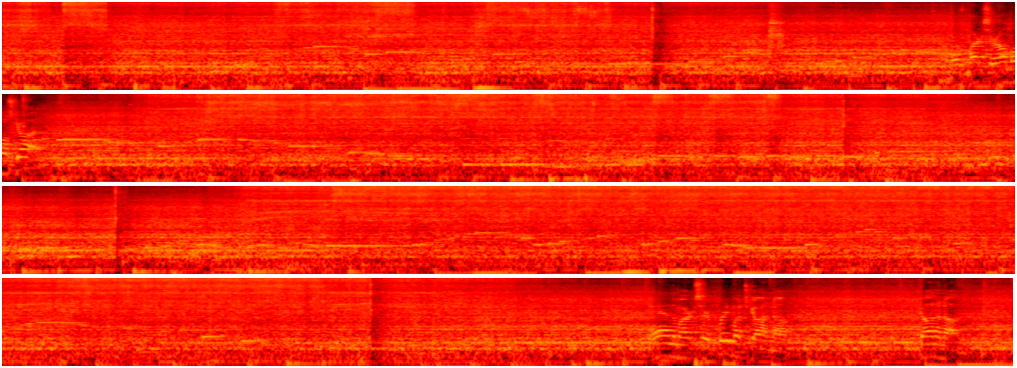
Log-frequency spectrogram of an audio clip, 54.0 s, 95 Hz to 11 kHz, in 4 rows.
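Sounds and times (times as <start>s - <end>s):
sandpaper rubbing on spinning wood: 0.0s - 1.7s, 3.3s - 8.6s, 15.6s - 26.4s, 30.1s - 47.5s
lathe motor running: 0.0s - 54.0s.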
